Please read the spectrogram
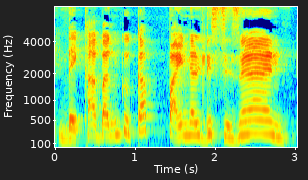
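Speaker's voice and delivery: slow gloating line after a laugh; acted triumphant childish laugh; laughing boy. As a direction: gloat with a chuckle, stretching the last word. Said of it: "Banku हंसने लग जाता है".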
